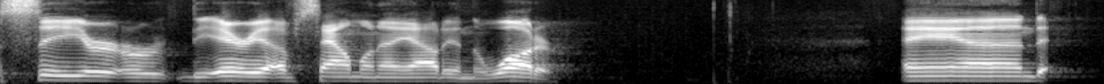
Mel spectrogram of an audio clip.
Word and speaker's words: Salmone: Salmon. That's how you pronounce it, was salmon.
